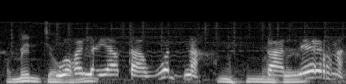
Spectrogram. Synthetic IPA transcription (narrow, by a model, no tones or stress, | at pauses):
amint͡ʃawoɣelajakawodnakaleɾna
